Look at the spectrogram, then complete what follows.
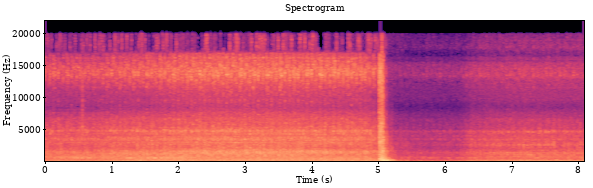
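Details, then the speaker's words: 2013 Ford 6.7 Powerstroke diesel after exhaust manifold and turbo replacement (complaint was a squeal under heavy throttle, suspected manifold): warm engine settles to a steady, even idle, smooth low rumble, no ticking or exhaust puffing; normal idle. "you see that new turbo there yeah thing runs good really happy with it"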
